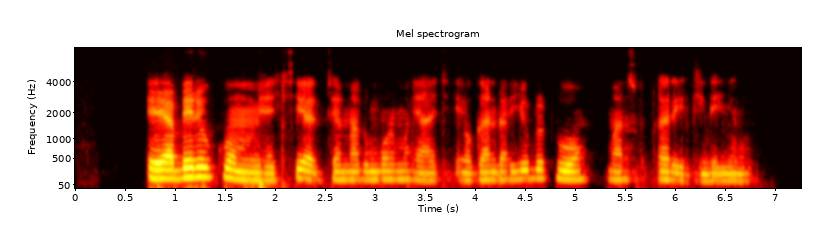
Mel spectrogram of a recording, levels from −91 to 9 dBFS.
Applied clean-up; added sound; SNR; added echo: neural mask model DeepFilterNet 3.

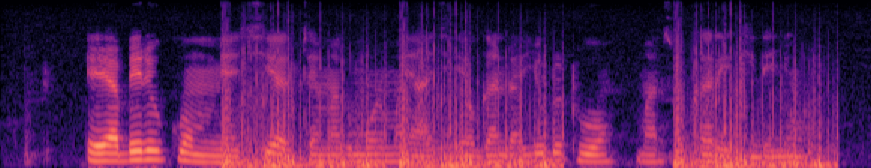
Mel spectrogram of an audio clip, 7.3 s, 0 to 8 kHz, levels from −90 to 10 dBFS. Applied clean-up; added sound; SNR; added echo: none; Wind; 0 dB; none.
